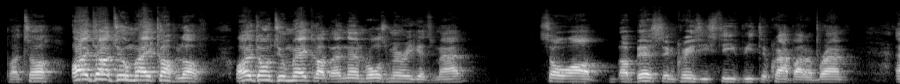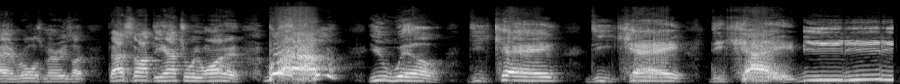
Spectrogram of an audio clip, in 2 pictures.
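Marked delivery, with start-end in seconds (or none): 0.1-3.3 raised, louder put-on snooty voice; lightly hammed brush-off, love; mock Bram voice. 10.1-17.9 higher, louder wailing threat; hammed-up creepy curse. Rosemary's creepy threat acted out.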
